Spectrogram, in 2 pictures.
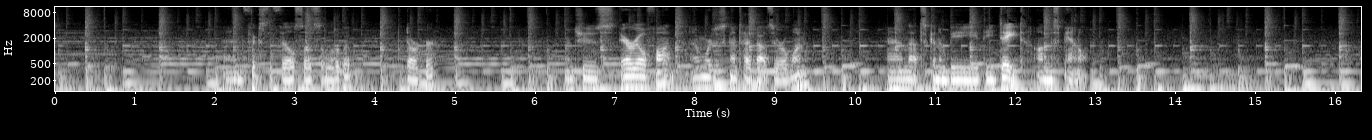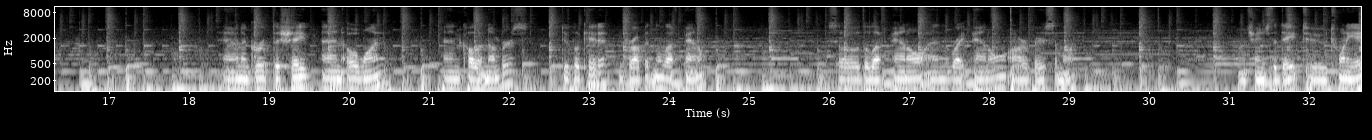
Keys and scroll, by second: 6.1 t, 11.0-12.2 typing, 12.5 super+Return, 15.7 Left, 16.1 Down, 21.3 super+g, 22.3-23.1 typing, 30.5 t, 32.2-32.6 typing.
